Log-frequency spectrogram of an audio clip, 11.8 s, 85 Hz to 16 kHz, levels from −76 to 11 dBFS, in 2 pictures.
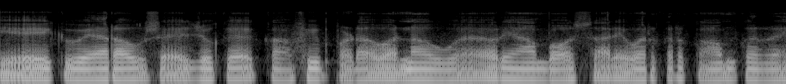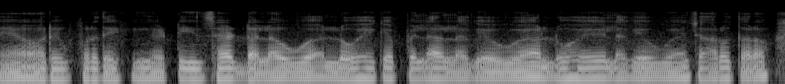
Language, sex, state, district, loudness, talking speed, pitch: Hindi, male, Bihar, Jamui, -21 LUFS, 210 wpm, 105 Hz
